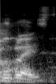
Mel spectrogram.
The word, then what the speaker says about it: Bublé: Yeah, it's pronounced Bublé.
